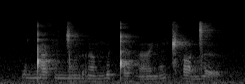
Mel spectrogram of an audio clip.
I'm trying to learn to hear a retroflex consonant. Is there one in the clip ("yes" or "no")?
no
